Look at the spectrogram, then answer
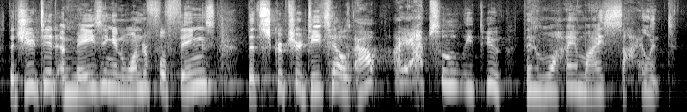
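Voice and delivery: high, searching plea to God, rising on each question; retold anguished prayer. Preacher reliving his prayer to God, high pleading.

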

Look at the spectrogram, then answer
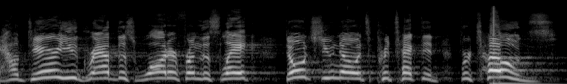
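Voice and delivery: high, loud, slow outrage; indignant scolding. Retold or imitated. Official scolding firemen over toad lake water, outraged. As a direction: scold them like a petty official.

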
